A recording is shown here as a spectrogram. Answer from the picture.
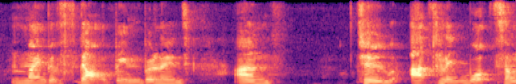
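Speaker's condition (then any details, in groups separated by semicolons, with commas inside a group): Cerebral palsy; obvious speech impediment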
